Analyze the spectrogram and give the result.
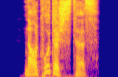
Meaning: strong/mixed nominative/accusative neuter singular superlative degree of narkotisch
- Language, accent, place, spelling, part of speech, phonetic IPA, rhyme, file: German, Germany, Berlin, narkotischstes, adjective, [naʁˈkoːtɪʃstəs], -oːtɪʃstəs, De-narkotischstes.ogg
